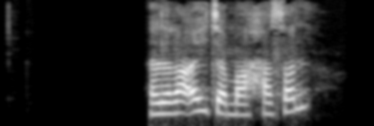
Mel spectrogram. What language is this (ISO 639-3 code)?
ara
